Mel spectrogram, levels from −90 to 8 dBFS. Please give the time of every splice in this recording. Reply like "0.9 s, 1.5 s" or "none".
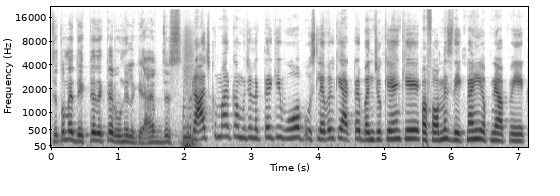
2.1 s, 5.5 s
